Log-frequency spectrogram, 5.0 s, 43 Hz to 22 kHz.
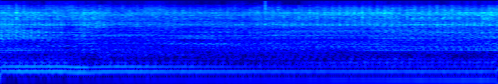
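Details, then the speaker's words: Ford Galaxy Mk4 2.0 TDCi idling just over 1,000 rpm with a loud rattly diesel knock and slightly uneven beat, no smoke; one injector suspected short on fuel, knock later cleared via diagnostic unit. "I mean, it is only ticking over 1,000 RPM. just over a th00and RPM, but because of the diesel knock, it makes it sound an awful lot louder."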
